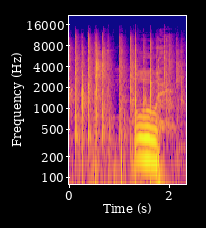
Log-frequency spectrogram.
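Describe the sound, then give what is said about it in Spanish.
Quick, sharp hand claps in an even rhythm, answering a call for applause, with a voice speaking over the middle of the run. “Vale, un aplauso a Alemania.”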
